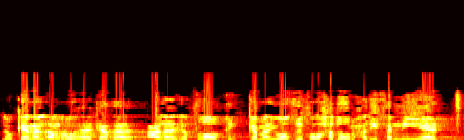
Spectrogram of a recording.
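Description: A man's voice: mid-range voice, quick pace, dull audio. A man with an Egyptian Arabic accent giving a religious lesson on reciting the call to prayer, explaining patiently and sometimes slipping into chanted examples. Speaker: religious teacher. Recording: long hall reverb.

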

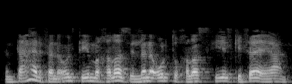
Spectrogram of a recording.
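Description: Egyptian guy hosting a live q&a stream, rattles off answers to viewer comments, husky voice, dull lo-fi audio. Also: a little high, fairly even intonation. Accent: Egyptian Arabic. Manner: brisk, reads out and answers viewer comments, quick dismissive retorts. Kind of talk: casual live Q&A on religion and history.

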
